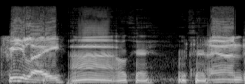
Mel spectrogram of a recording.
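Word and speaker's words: filé: It's spelled the same way as fish fillet, but it's pronounced filet.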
